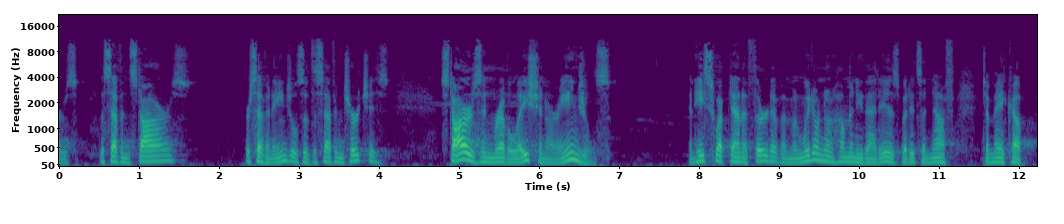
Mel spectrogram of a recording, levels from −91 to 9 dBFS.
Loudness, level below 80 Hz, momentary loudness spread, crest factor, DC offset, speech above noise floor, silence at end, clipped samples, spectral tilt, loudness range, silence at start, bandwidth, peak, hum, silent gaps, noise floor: -29 LUFS; -62 dBFS; 15 LU; 20 dB; under 0.1%; 48 dB; 0.1 s; under 0.1%; -6.5 dB/octave; 4 LU; 0 s; 11.5 kHz; -8 dBFS; none; none; -77 dBFS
